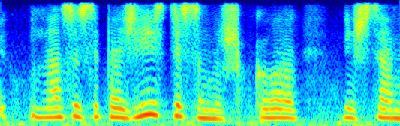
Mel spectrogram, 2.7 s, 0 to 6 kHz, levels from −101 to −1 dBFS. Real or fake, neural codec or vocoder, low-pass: fake; codec, 16 kHz, 1 kbps, FreqCodec, smaller model; 5.4 kHz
